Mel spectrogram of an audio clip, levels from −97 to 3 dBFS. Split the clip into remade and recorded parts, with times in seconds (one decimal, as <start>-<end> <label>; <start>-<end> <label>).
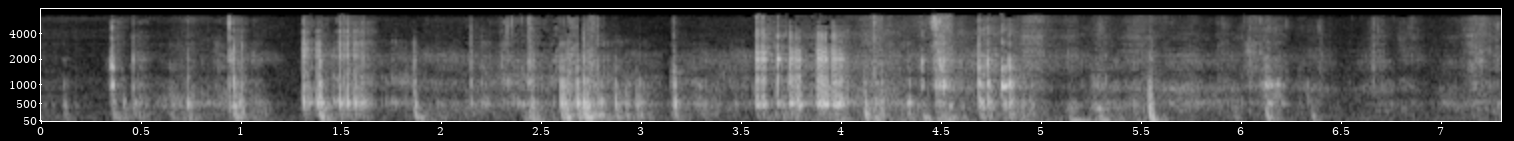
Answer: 0.0-1.0 remade; 1.0-7.3 recorded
